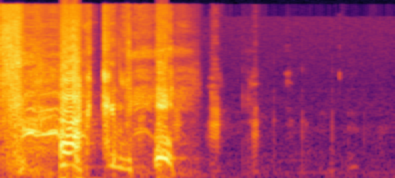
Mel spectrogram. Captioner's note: laughter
